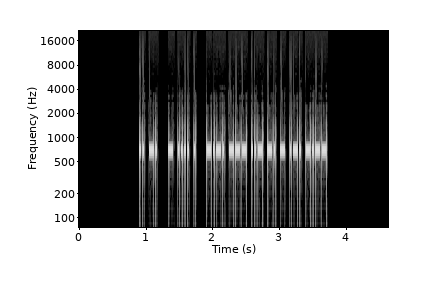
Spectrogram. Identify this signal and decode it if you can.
Morse code, heard as a keyed tone, about 50 wpm, 700 Hz. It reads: IN THE COUNTRY
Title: Sets of 3 Words 50wpm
